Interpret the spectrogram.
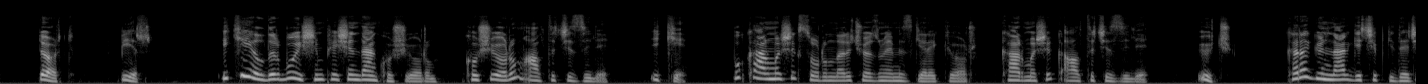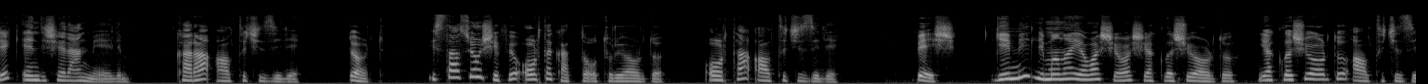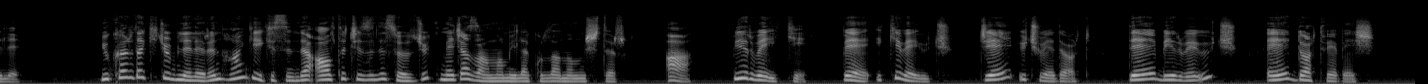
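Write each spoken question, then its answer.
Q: Yukarıdaki cümlelerin hangi ikisinde altı çizili sözcük mecaz anlamıyla kullanılmıştır?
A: D: 1 ve 3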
